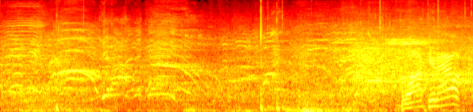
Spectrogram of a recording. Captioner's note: players yelling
